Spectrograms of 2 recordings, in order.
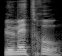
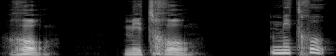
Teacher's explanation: the french r is in the middle of metro so it sounds like you're clearing your throat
